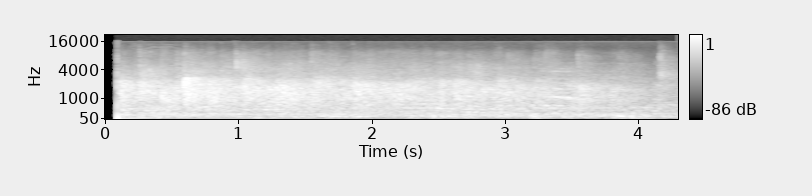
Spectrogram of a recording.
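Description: Audience applauding, starting at once and slowly dying away.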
